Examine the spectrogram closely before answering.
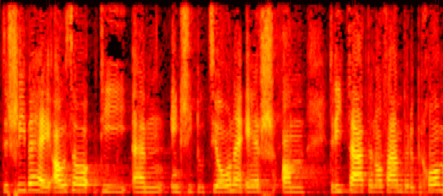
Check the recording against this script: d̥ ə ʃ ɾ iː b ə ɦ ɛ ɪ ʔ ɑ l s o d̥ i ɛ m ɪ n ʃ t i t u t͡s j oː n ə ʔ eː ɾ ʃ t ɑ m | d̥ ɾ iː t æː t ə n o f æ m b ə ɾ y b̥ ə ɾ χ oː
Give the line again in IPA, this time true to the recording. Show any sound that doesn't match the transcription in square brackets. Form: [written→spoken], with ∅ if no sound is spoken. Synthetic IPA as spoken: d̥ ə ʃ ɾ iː b ə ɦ ɛ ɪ ʔ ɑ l s o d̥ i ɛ m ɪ n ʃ t i t u t͡s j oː n ə ʔ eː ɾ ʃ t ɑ m | d̥ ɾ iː [t→t͡s] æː t ə n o f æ m b ə ɾ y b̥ ə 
